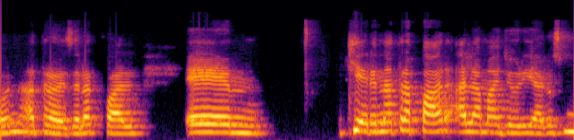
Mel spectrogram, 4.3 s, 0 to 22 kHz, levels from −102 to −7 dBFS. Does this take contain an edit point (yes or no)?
no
